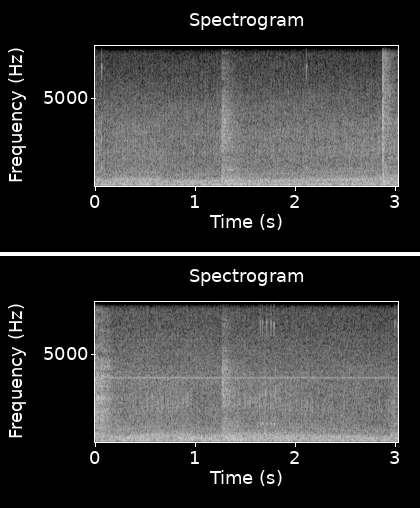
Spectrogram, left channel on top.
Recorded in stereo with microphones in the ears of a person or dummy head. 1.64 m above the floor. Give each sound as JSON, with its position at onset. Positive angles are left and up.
{"t": 1.2, "sound": "a rattle", "side_deg": 50, "distance_m": 2.0}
